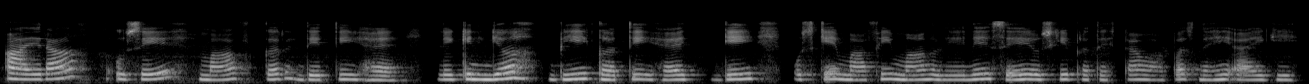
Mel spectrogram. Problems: low volume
